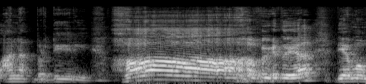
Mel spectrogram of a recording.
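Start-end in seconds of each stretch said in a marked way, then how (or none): 1.2-2.6 loud imitated "Ha!" roar breaking into a laugh; mock roar. Preacher imitating a boy roaring to show God's greatness, loud.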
